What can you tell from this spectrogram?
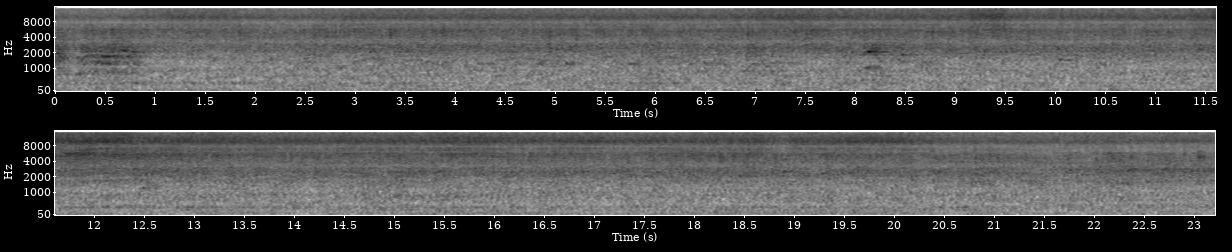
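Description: Steady industrial noise of a robotic spray-painting line running, with the robot arms spraying parts on a conveyor. A brief voice is heard at the start and a single knock about eight seconds in.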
